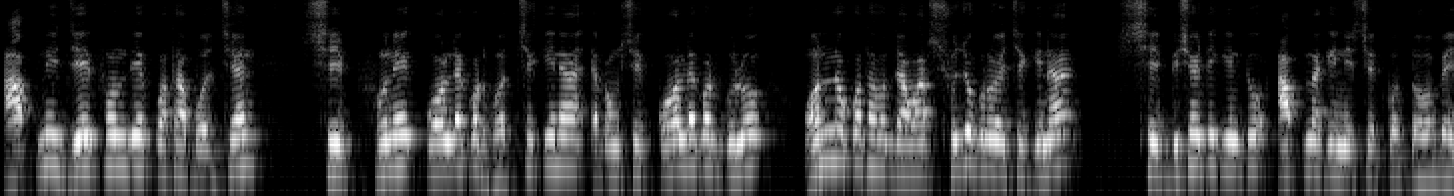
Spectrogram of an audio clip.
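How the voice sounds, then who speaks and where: Guy doing a phone tutorial, kinda high voice, slightly dull lo-fi audio. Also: darkish tone. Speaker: tech tutorial host. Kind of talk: step-by-step phone tutorial narration.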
